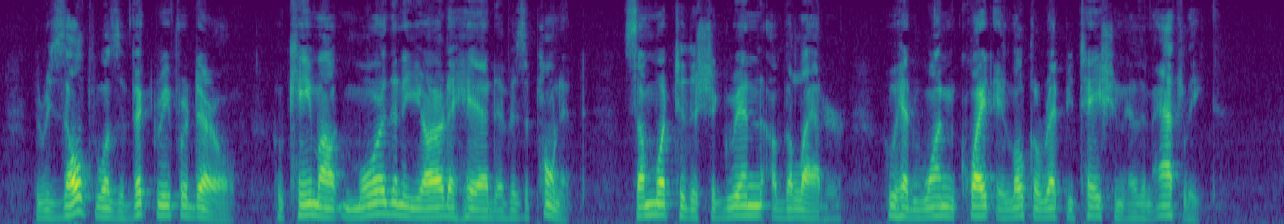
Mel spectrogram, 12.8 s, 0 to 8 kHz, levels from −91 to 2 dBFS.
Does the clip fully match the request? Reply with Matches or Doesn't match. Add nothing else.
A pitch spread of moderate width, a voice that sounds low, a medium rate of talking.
Matches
